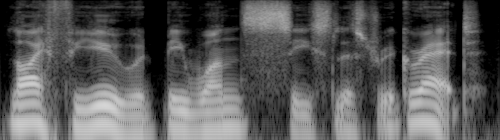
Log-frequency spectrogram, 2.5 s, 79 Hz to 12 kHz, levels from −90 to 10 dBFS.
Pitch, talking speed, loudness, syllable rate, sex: 115 Hz, 190 wpm, -18 LUFS, 5.0 syllables/s, male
